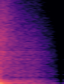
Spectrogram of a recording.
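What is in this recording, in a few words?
snare ragga; AMG - Now CD-ROM (Roland); Soun'Bwoy!; Ragga Samples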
